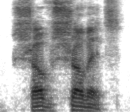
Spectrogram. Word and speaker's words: Shavat: Shove it. That's the correct pronunciation.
